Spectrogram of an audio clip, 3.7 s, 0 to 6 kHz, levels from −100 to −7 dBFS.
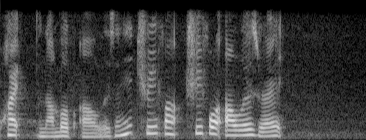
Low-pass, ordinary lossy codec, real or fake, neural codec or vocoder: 5.4 kHz; none; fake; codec, 16 kHz in and 24 kHz out, 2.2 kbps, FireRedTTS-2 codec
